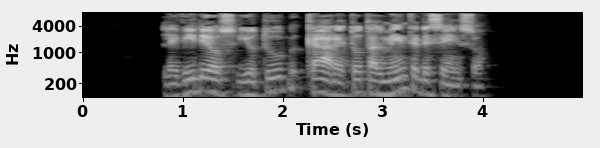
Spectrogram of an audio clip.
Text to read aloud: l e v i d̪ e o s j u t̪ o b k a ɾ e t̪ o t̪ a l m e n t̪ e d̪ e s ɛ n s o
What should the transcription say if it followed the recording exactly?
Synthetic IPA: l e v i d̪ e o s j u t̪ u b k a ɾ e t̪ o t̪ a l m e n t̪ e d̪ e s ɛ n s o

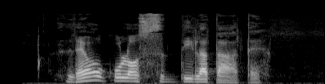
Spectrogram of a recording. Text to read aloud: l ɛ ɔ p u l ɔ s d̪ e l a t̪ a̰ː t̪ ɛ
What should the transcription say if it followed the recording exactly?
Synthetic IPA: l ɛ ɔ k u l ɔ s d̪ i l a t̪ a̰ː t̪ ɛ

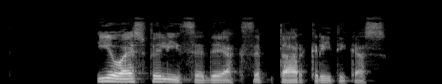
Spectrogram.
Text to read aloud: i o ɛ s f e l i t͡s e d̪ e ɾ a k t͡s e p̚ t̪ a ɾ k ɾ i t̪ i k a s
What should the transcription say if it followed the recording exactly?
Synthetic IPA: i o ɛ s f e l i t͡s e d̪ e a k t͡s e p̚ t̪ a ɾ k ɾ i t̪ i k a s

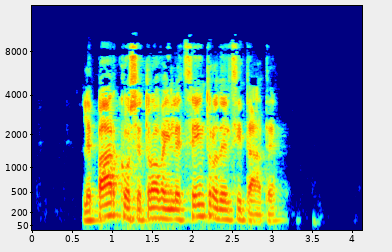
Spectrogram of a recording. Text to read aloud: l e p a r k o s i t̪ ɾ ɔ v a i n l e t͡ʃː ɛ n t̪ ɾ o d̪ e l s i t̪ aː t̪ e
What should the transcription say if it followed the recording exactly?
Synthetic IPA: l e p a r k o s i t̪ ɾ ɔː v a i n l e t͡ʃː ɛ n t̪ ɾ o d̪ e l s i t̪ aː t̪ e

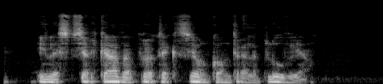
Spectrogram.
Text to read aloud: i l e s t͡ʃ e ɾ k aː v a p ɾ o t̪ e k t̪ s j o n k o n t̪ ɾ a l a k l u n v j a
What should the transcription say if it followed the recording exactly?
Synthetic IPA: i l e s t͡ʃ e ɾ k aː v a p ɾ o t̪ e k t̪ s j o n k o n t̪ ɾ a l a p l u v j a

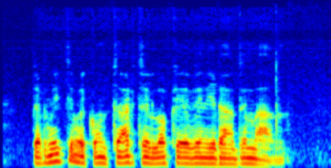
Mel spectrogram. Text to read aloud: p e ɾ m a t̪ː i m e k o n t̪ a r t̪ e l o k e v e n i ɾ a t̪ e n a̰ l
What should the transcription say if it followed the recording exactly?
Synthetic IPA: p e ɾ m i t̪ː i m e k o n t̪ a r t̪ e l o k e v e n i ɾ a d̪ e m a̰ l

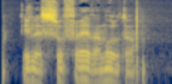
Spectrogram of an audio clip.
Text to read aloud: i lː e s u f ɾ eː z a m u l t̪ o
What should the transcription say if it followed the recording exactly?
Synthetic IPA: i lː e s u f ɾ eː v a m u l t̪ o

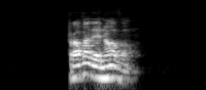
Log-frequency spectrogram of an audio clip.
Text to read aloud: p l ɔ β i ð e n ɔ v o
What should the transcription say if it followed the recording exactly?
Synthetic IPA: p ɾ ɔ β a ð e n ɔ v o

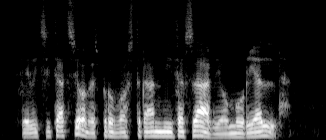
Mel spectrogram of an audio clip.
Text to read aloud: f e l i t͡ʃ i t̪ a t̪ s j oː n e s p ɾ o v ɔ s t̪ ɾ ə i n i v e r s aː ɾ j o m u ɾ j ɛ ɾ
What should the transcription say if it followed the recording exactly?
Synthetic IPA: f e l i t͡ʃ i t̪ a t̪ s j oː n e s p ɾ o v ɔ s t̪ ɾ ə a n i v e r s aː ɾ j o m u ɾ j ɛ l

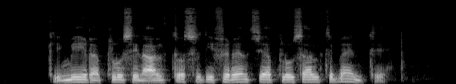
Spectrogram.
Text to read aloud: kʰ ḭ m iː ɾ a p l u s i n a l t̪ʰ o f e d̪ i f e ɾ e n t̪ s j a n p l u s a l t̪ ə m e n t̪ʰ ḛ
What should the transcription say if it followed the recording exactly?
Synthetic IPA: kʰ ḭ m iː ɾ a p l u s i n a l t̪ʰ o s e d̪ i f e ɾ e n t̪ s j a p l u s a l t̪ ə m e n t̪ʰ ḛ

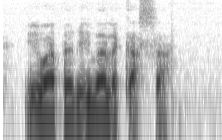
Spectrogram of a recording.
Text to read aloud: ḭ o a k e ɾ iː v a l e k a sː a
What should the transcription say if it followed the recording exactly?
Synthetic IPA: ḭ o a p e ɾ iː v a l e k a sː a

